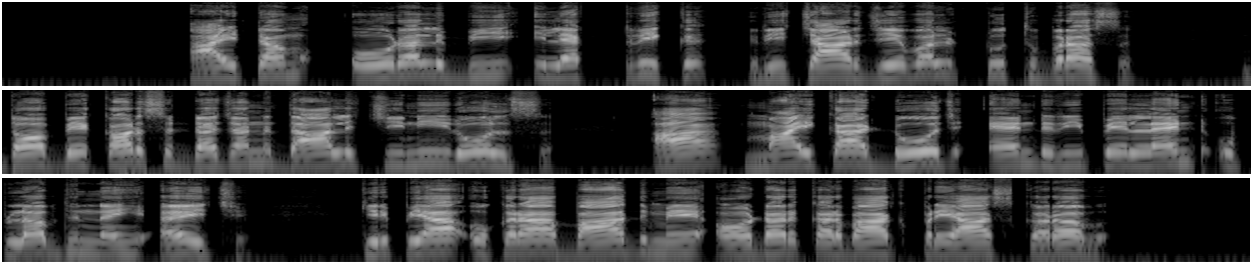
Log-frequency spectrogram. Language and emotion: Maithili, neutral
